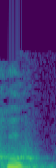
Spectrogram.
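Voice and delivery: one breathy puff of relief; relieved whew. Retold or imitated. Group sitting out in the desert, acted relief. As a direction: blow out a "whew", acting it. Relief after escaping cave.

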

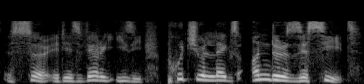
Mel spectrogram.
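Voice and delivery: slow, put-on French accent; patient instructions in a thick French accent. French steward coaxing a tall passenger, put-on French accent. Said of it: "the little French guy leans over to me".

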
